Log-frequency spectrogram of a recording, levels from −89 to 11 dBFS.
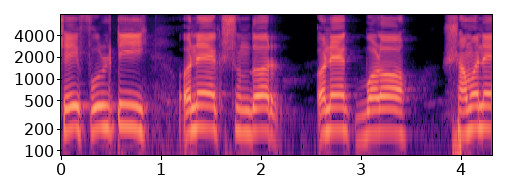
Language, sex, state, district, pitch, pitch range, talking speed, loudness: Bengali, male, Assam, Hailakandi, 195 Hz, 185-210 Hz, 110 wpm, -14 LUFS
